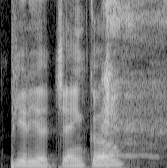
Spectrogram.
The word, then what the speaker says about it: Pirojenko: Today we have a special guest with us, Pirojenko.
